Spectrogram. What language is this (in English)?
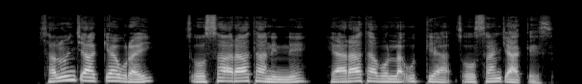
Gofa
